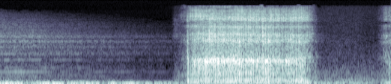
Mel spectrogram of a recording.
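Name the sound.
voice imitating loud snoring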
